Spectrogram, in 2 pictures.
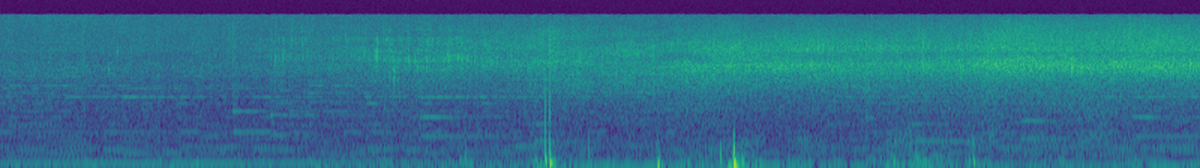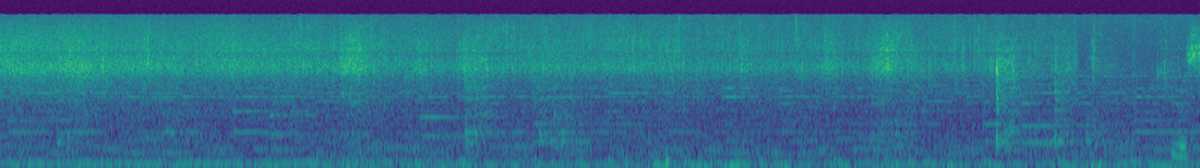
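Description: Food sizzling in a hot kadai on a gas stove as it is stirred with a spatula; the sizzle builds after a few seconds. Two sharp clicks of the spatula striking the pan come about four and five seconds in.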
